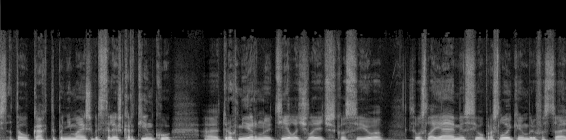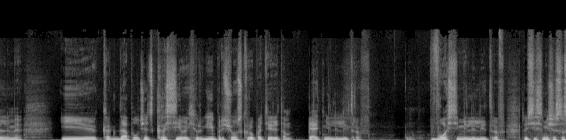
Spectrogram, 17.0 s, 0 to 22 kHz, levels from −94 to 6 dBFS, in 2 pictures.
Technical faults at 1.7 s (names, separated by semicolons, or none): none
